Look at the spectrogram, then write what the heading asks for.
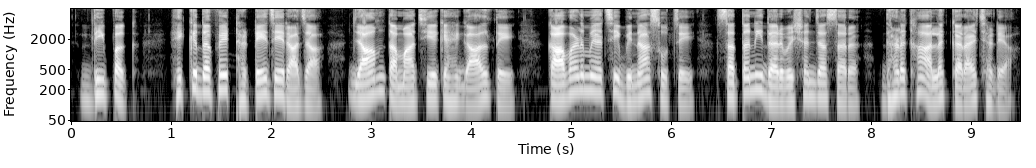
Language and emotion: Sindhi, neutral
